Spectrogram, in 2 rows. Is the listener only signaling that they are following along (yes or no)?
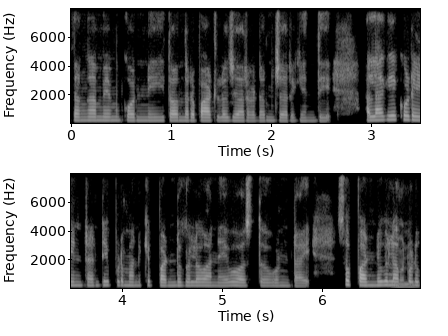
yes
